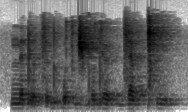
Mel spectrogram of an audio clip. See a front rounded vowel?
yes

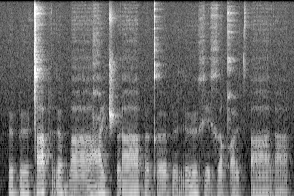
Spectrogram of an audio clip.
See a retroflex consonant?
no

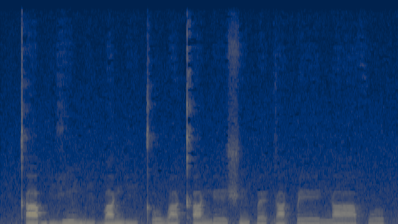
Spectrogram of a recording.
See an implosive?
no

